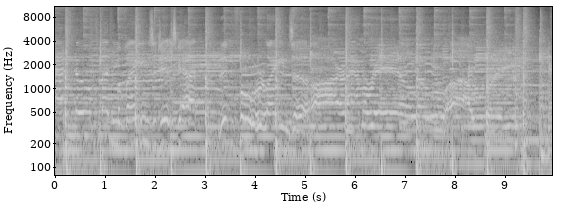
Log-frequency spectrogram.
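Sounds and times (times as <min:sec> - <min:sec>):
electric guitar bending notes: 0:00.0 - 0:09.9
honky-tonk band playing: 0:00.0 - 0:09.9.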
